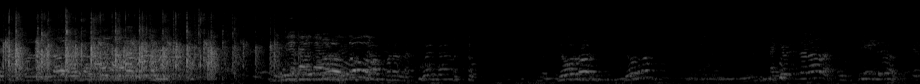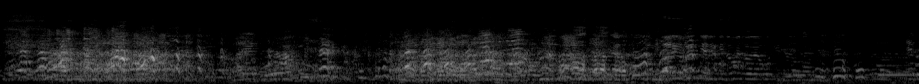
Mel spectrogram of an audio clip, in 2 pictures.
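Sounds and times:
audience applause: 0.0 - 3.2
laughter: 0.0 - 3.4, 9.2 - 18.3.

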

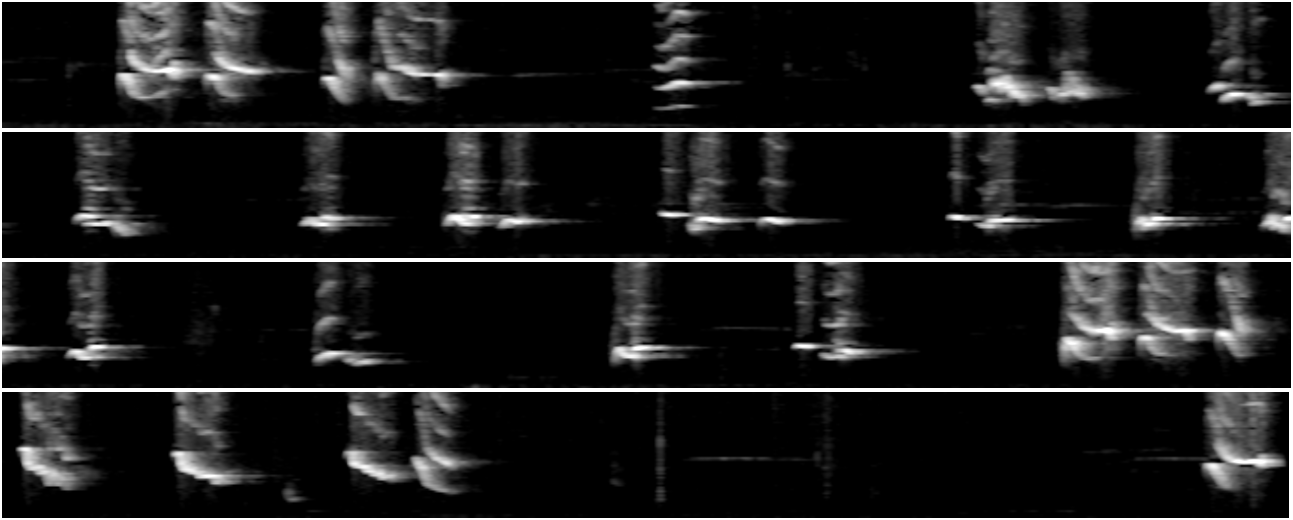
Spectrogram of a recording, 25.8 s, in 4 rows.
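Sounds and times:
Oriental magpie-robin whistling: 0.6 - 2.4, 3.3 - 3.7, 4.9 - 7.3, 8.0 - 13.6, 14.5 - 15.0, 16.0 - 17.4, 18.2 - 21.8, 25.1 - 25.7.

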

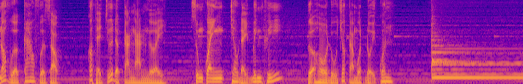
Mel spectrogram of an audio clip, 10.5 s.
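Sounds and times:
speech: 0.0 - 1.2, 1.8 - 7.9
gong ringing: 8.6 - 10.4.

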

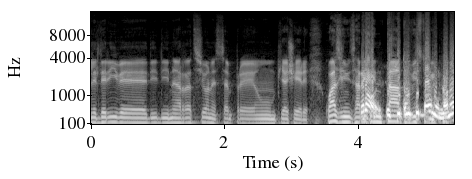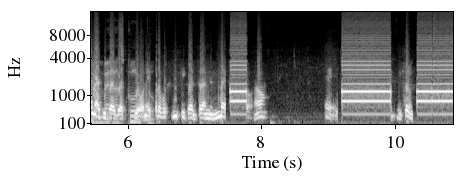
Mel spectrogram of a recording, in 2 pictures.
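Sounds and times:
speech: 0.0 - 8.2, 9.0 - 10.8
telephone beeps: 7.5 - 7.9, 9.2 - 10.8.

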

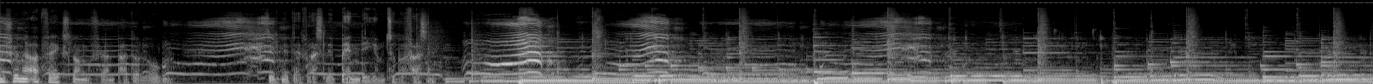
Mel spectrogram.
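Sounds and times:
baby girl crying: 0.0 - 10.4
speech: 0.1 - 6.5
steady low droning background: 4.6 - 13.7.

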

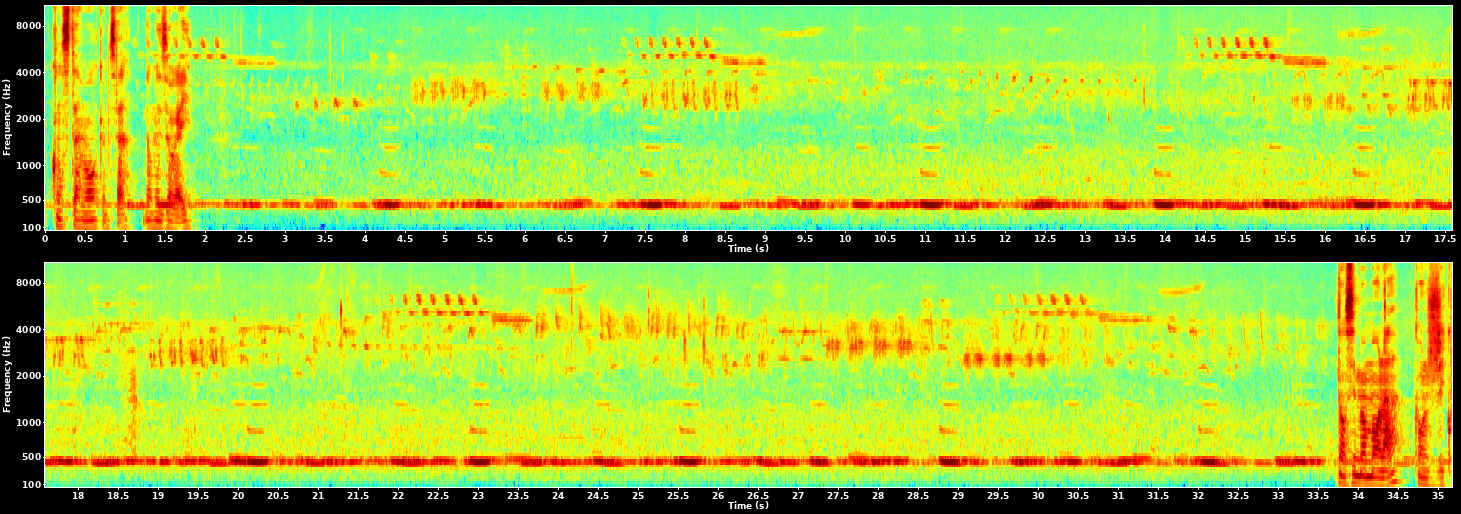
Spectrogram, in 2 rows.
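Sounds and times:
chorus of fire-bellied toads calling: 0.0 - 35.1
faint bird chirps: 0.0 - 35.1
speech: 0.1 - 2.0, 33.8 - 35.1.

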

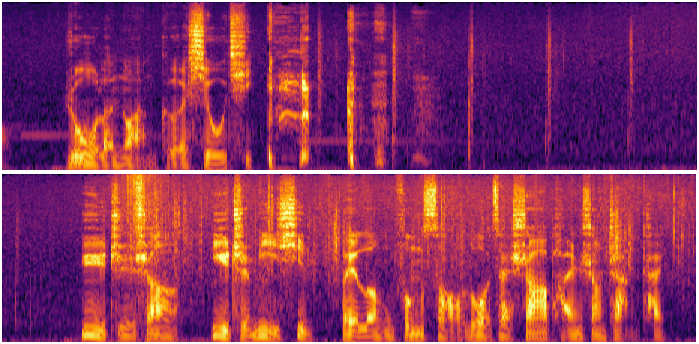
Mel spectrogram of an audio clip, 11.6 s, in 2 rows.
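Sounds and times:
speech: 0.6 - 3.4, 6.5 - 11.4
man coughing heavily: 2.2 - 3.7.

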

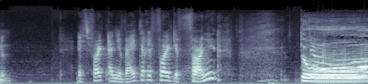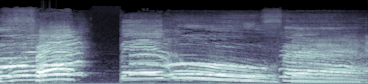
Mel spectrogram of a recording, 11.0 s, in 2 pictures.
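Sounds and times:
speech: 0.0 - 0.2, 1.2 - 3.5, 4.5 - 6.5
dogs howling at a dog show: 4.6 - 11.0.

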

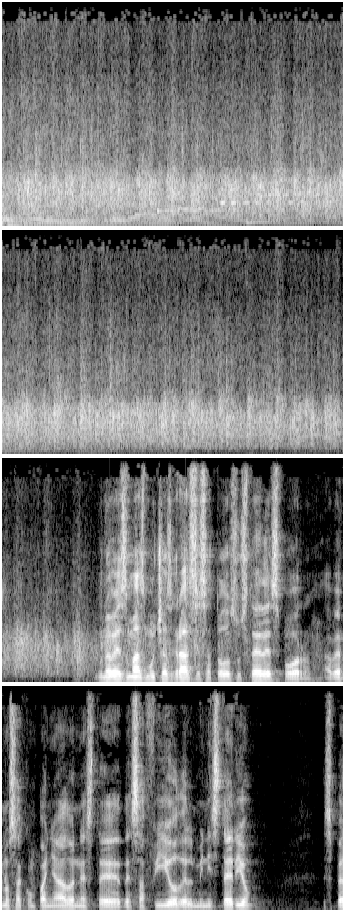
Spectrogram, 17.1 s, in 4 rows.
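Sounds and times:
audience applause: 0.0 - 10.4
speech: 9.8 - 16.0, 16.8 - 17.0.

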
